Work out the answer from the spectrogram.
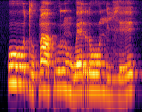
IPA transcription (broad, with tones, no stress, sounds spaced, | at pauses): oː˦ d ʊ˨ ɓ ã˦˨ ɓ u˦ l ũ˦˨ w ɛ˦ r oː˦ n i˨ ɣ e˨˦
